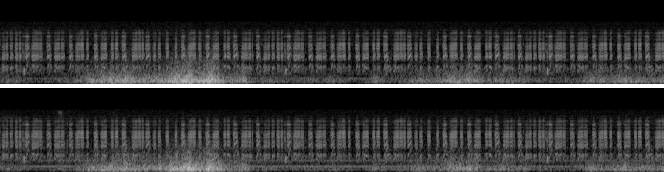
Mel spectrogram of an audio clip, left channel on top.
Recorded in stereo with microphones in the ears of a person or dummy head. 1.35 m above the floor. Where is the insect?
5° right (ahead or behind).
